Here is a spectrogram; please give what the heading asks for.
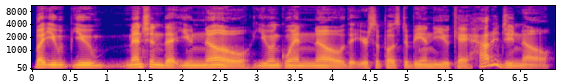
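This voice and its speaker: A man hosts a podcast interview, asking his guest questions in a friendly, inquisitive way. His voice sits on the lower side. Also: fairly even intonation, a little slow, smooth. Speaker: podcast host.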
